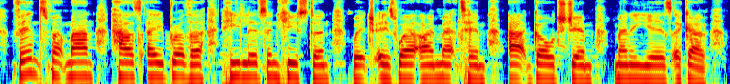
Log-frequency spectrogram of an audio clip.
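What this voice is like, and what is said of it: Childlike voice telling a tall tale. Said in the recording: “I'm going to change my Ryback impression, and I'm just going to read this like a child telling a tall tale.”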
